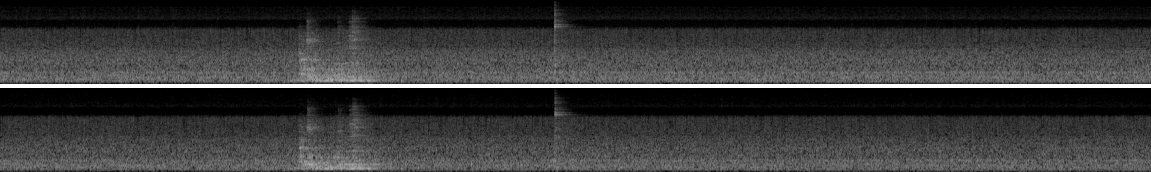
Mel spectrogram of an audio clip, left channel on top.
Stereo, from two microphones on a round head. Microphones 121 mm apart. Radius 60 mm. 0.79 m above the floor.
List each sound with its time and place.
2.9 s a drawer: 75° left (ahead or behind), 2.5 m
5.5 s tapping: 60° left (ahead or behind), 1.4 m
